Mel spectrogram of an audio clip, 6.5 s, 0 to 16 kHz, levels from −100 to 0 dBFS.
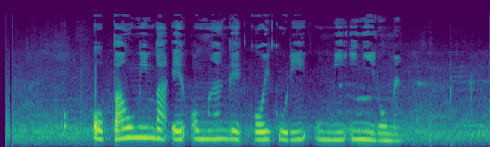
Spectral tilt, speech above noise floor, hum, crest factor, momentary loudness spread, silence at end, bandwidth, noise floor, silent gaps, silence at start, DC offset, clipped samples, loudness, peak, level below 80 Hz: -8.5 dB/octave; 20 dB; none; 20 dB; 22 LU; 0 s; 9 kHz; -39 dBFS; none; 0.1 s; under 0.1%; under 0.1%; -20 LUFS; 0 dBFS; -68 dBFS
